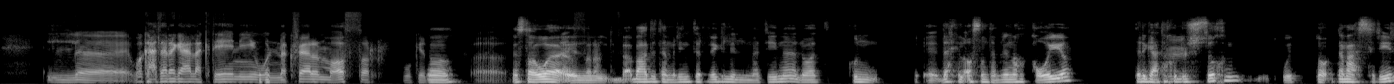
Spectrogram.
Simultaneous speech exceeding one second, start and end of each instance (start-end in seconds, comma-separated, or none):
none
